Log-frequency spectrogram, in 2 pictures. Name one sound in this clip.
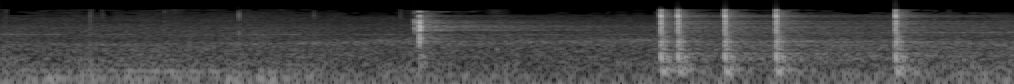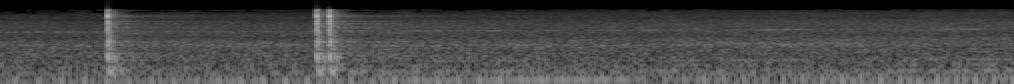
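A train engine hums low and steadily.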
